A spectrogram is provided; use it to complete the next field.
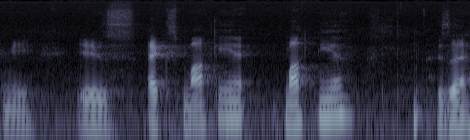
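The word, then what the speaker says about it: Ex Machina: and I'll have probably Dan correct me is exm Mia is that how you pronounce it exmachina yeah so how many people have seen that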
